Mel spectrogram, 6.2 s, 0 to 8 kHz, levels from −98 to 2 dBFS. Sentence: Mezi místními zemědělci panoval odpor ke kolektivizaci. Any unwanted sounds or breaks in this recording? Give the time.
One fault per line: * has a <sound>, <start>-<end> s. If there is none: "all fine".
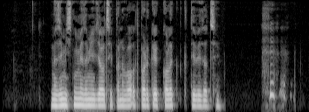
* has a laugh, 5.2-5.9 s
